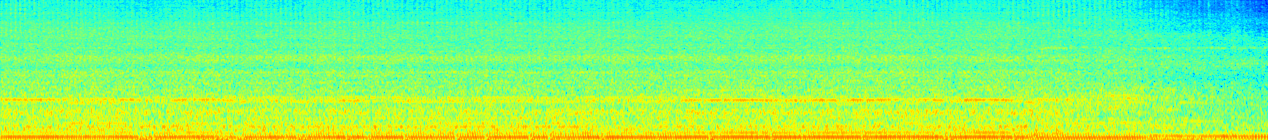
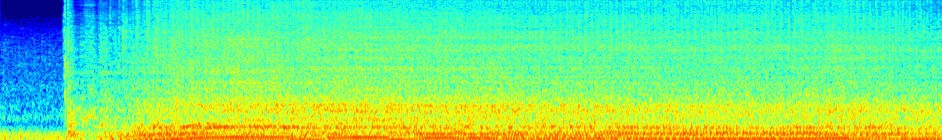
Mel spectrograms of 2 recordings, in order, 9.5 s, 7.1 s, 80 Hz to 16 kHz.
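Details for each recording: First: Ford YT16 lawn tractor under restoration, running with a fast, steady high buzzing drone, revving quite a bit higher than it should; carburetor issues despite a new carb. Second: Ford YT16 riding mower under restoration, now starting off the key again: starter catches within a second and the engine settles into an even, steady run with no misses or knocks. Normal start and idle.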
